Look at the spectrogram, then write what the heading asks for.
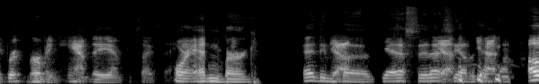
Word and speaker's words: Edinburgh: Like, come on, it's Edinburgh. I can understand it. American people would say Edinburgh because it's spelt like that.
